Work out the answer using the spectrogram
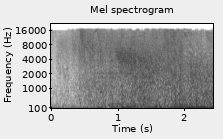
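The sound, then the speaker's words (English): A building blowing up in a video game, heard as a loud, continuous roaring rumble of blast noise that swells slightly and holds steady for over two seconds. “One building down. 3 out of 4. Target destroyed.”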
